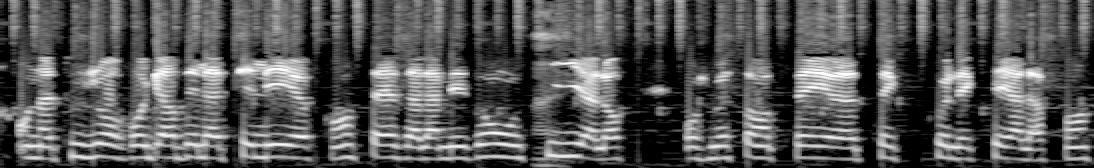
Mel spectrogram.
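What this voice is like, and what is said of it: Slight German accent in French. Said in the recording (French): “accent allemand ... Alors on entend ce, petit accent en effet.”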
